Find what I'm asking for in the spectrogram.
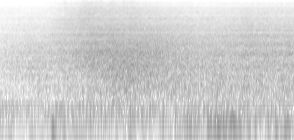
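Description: Ocean waves at Dahican Beach, Mati City, give a steady broadband rush of surf with wind buffeting the microphone, loud and continuous with no voices.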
